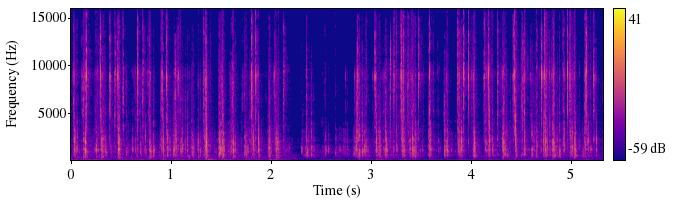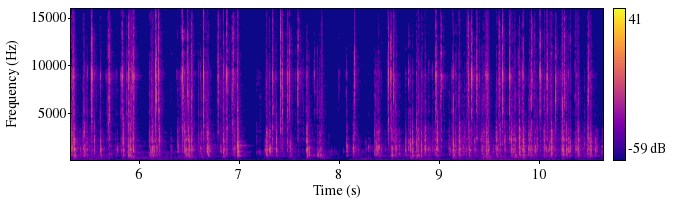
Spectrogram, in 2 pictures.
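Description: Fingertips rapidly press and click the keys of a full-size black plastic mechanical keyboard with a solid body and hollow-sounding switches, held up close to the mic. Dense bursts of sharp, bright clacks come in quick runs, broken by brief pauses around the 2, 7 and 8 second marks.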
